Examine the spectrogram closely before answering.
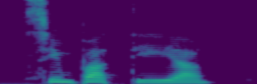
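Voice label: "simpatia", female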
